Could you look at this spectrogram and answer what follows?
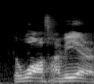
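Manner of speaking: really bad fake French accent. Recalling a line from a primary school play role, in a really bad French accent. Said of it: "Like a really bad".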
